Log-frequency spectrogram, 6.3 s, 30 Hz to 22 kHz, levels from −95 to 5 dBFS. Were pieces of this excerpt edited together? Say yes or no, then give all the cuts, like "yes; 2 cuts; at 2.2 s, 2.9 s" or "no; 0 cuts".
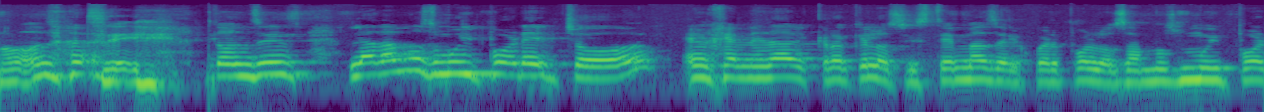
yes; 1 cut; at 3.4 s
